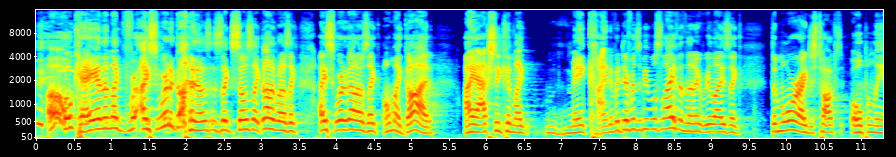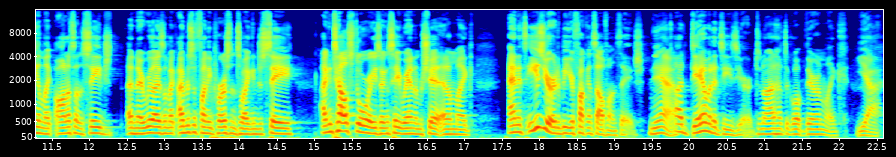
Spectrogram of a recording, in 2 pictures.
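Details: Adult; typical speech.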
